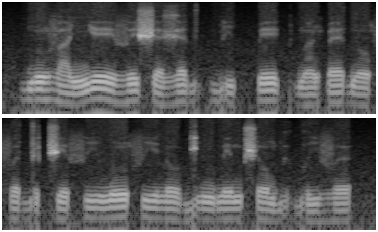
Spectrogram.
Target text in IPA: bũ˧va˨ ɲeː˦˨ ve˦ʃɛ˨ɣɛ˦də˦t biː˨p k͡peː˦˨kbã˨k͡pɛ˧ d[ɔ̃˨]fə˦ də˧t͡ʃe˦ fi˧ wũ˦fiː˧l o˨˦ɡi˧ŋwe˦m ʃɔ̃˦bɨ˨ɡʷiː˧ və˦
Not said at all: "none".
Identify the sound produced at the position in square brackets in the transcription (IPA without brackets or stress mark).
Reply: ɔ̃˨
